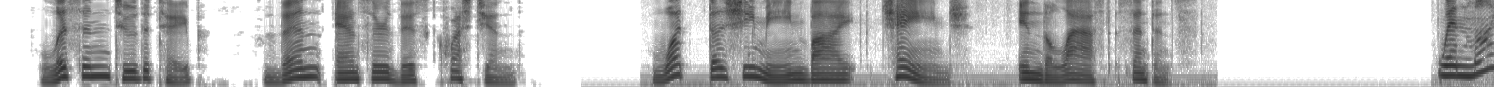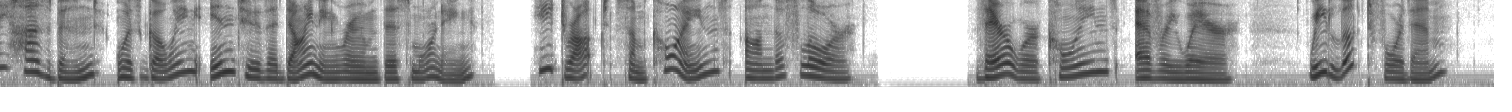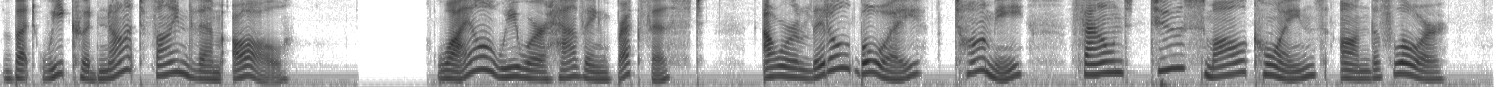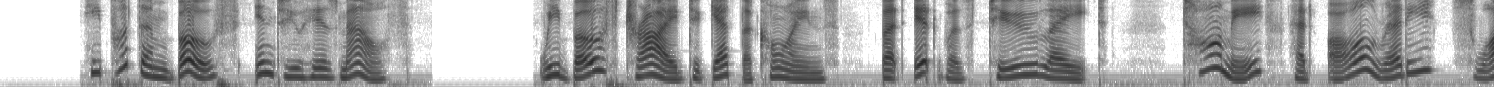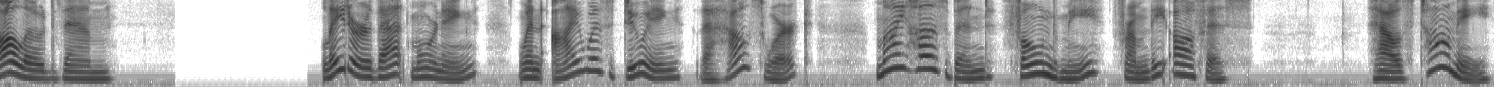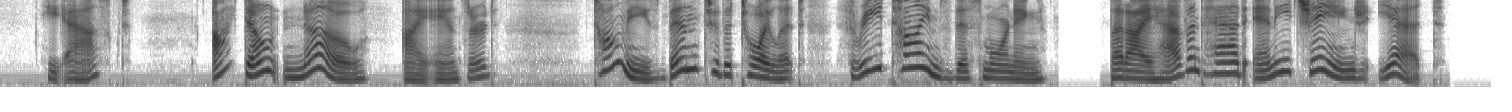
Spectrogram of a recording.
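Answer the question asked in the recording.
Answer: The small coins Tommy swallowed (a joke: there has been no change in Tommy, and the coins haven't come out yet)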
